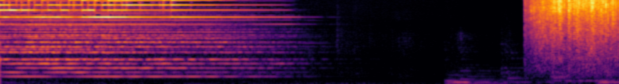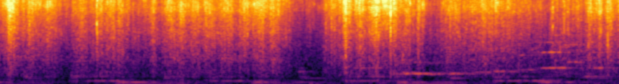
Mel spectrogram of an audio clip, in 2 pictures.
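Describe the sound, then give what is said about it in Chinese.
A short tonal jingle fades into a pause, then leaves are shaken in a loud, continuous crinkly rustle that swells and surges for several seconds, with no voices. “这是摇动叶子的声音哦。”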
